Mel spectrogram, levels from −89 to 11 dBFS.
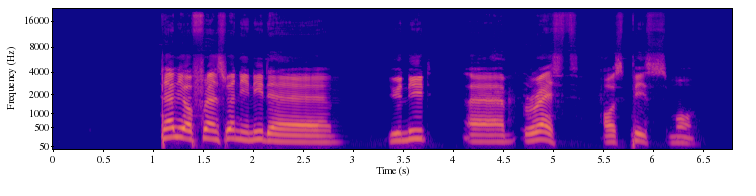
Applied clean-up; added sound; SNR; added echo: neural mask model DeepFilterNet 3.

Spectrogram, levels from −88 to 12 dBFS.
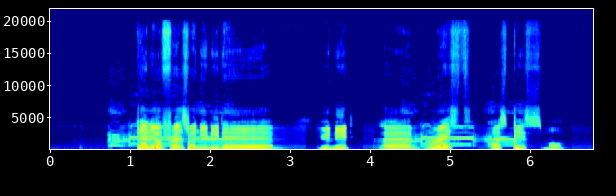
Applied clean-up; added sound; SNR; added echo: none; Chicken, rooster; 14 dB; none.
